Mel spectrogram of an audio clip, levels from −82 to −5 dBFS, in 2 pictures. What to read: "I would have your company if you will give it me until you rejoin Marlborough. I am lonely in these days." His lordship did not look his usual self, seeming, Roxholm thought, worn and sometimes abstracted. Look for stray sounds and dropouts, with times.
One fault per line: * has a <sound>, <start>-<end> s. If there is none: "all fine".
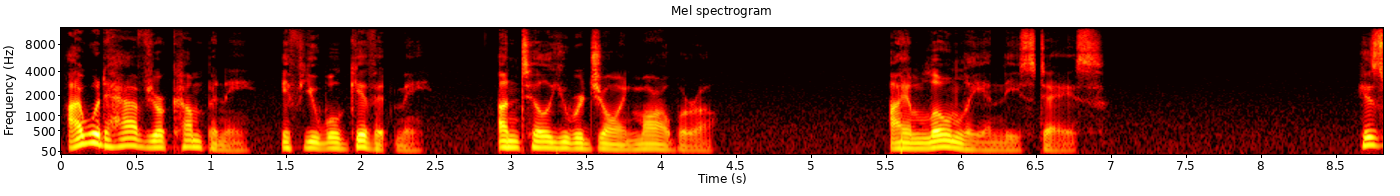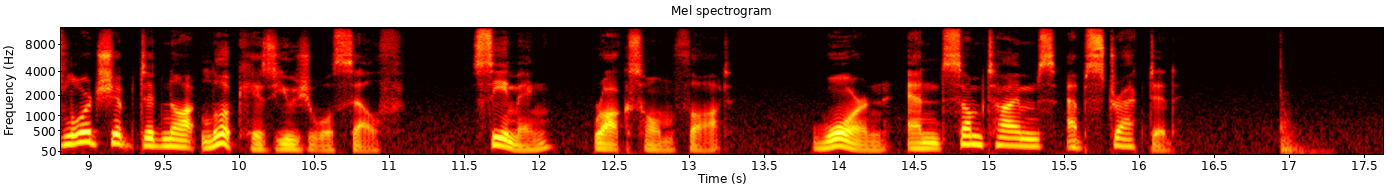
* has a thud, 16.9-17.3 s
